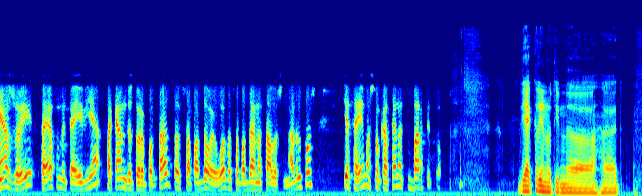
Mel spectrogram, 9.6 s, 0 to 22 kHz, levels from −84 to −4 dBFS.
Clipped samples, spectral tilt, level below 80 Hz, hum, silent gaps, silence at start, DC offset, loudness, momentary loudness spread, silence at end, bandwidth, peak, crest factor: under 0.1%; -8 dB/octave; -38 dBFS; none; none; 0 s; under 0.1%; -22 LUFS; 6 LU; 0.05 s; 13 kHz; -4 dBFS; 18 dB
